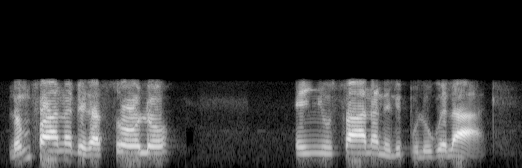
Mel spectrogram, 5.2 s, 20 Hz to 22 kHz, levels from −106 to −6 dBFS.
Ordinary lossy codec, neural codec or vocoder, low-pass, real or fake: none; none; 3.6 kHz; real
